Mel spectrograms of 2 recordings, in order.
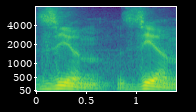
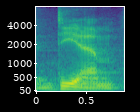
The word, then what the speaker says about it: Diệm: his name is D-I-E-M, but they always pronounce it like Zim or something like that. I always say DM because I see the letter D, the first letter in my name.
